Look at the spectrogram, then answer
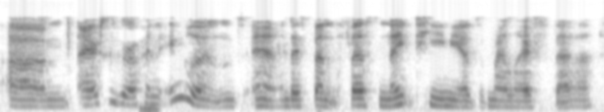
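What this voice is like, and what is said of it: Slight English accent. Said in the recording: “my slightly odd accent ... I do detect a slight accent there”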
